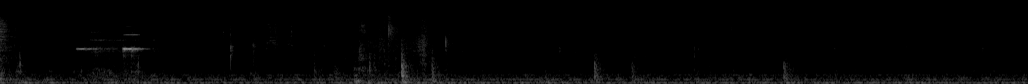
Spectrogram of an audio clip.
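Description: Faint scrapes and light knocks of a palette knife being handled and drawn through wet paint on a board. Two short high beeps about a second in are the loudest sound.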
